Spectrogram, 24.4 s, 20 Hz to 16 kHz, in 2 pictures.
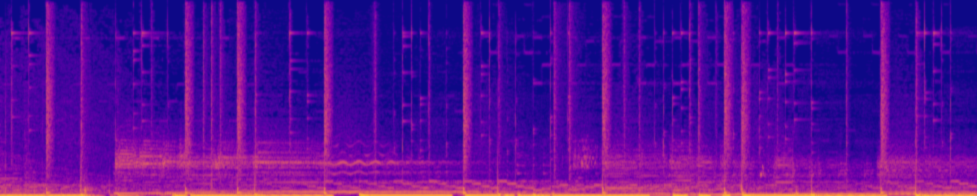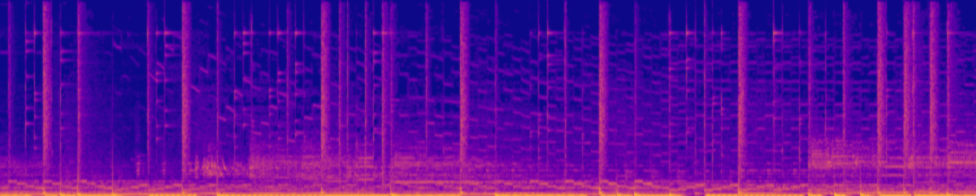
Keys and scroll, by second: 0.0-4.4 typing, 5.8-11.4 typing, 11.8 Return, 15.2 F5, 18.5 Return, 19.4-21.0 typing.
